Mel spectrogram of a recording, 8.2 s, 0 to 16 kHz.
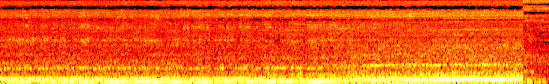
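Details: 1946 Dodge pickup barn find old six, second start try after points regapped and condenser fitted, old fuel drained, filters and plugs done and carburetor cleaned; on choke, no coolant, steady low idle hum rising slightly partway, smooth and even; runs clean and sound.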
